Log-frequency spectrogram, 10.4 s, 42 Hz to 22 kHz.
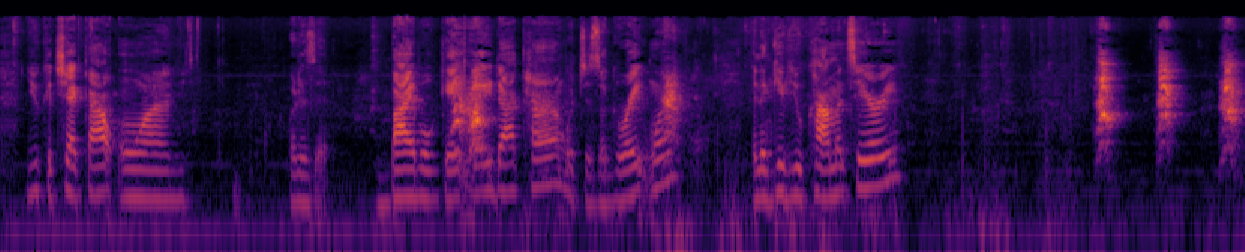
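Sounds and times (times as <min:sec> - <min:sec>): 
speech: 0:00.2 - 0:01.7, 0:02.4 - 0:07.6
female pet dog barking: 0:03.8 - 0:04.2, 0:09.1 - 0:10.3.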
